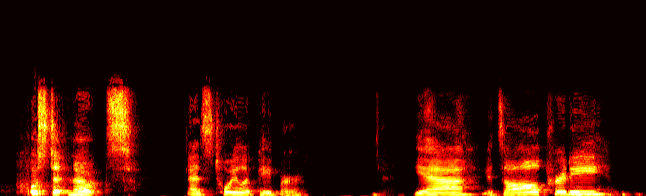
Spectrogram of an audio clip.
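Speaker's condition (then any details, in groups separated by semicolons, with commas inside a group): No condition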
